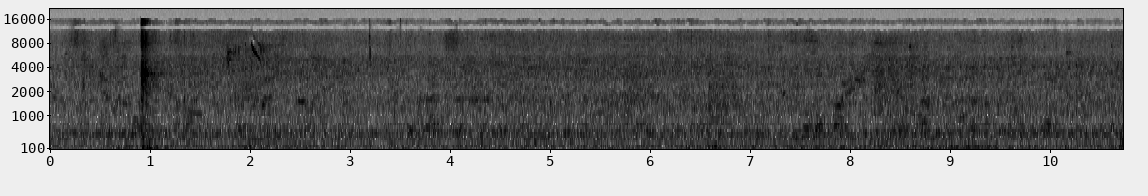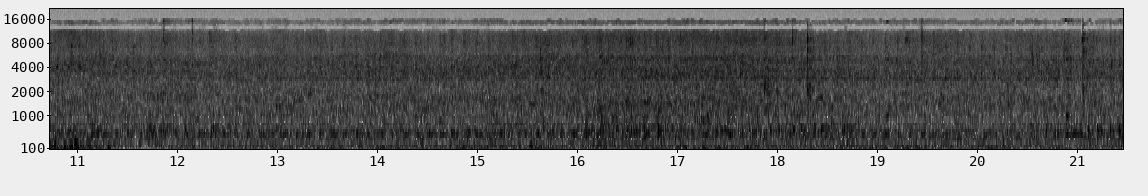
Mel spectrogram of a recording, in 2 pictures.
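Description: A busy city street hums steadily with distant traffic.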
